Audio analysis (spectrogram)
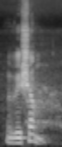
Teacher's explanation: तो दंत्य से को मूर्धन्य से हो जाता है। जैसे वी जमा में सम, तो वी से पहले स्वर आ गया है जो कि ए आ के अतिरिक्त कोई अन्य स्वर है, ई है, यहाँ पर दंत्य से को मूर्धन्य से हो जाएगा विषम।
